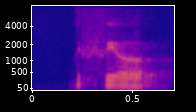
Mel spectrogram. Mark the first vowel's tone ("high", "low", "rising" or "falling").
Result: low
